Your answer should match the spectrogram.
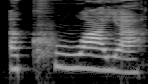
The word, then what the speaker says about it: acquire: And again, we're British, so we don't pronounce that R because we have a vowel before it. So normally, as I've repeated a million times, but I know some of you guys are new, If you have a vowel and an R together in the same syllable in British English, we don't pronounce that R. It gets removed.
